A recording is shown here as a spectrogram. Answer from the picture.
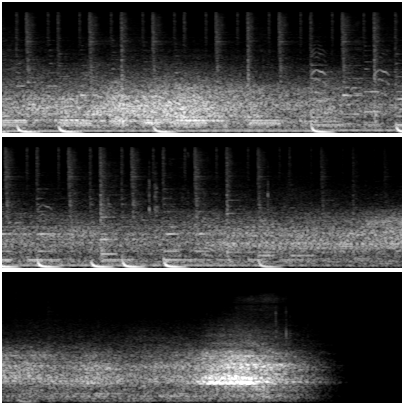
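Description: Background music with a steady beat of deep kick drums and ticking hi-hats over sustained chords, swelling briefly about ten seconds in and then cutting off to silence.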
